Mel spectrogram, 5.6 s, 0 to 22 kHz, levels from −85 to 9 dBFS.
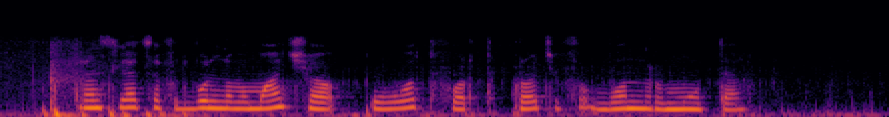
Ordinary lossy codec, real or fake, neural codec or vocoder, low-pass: Opus, 32 kbps; real; none; 7.2 kHz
